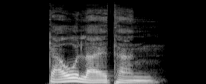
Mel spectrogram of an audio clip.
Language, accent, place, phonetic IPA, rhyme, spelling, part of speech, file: German, Germany, Berlin, [ˈɡaʊ̯ˌlaɪ̯tɐn], -aʊ̯laɪ̯tɐn, Gauleitern, noun, De-Gauleitern.ogg
- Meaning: dative plural of Gauleiter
